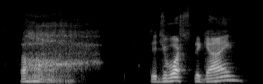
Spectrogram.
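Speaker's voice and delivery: put-on slow, gloomy, dejected, downcast tone. Retelling how a dad answered the phone after a loss: imitating dad's gloomy phone greeting. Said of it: "He answers the phone like this".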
